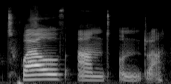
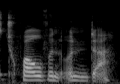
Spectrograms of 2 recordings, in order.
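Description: First: TWELVE AND UNDER stressed slowly, TWELVE hit louder; emphatic repeat. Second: Said in the usual way. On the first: Real, not acted. Waitress reiterating the menu's age limit, TWELVE drawn out and emphatic. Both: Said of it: "I'll reiterate that".

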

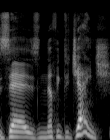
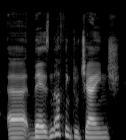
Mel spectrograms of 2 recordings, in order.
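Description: First: Slow, hammed-up French accent quoting the team boss; badly faked French accent, stretched out; full French accent. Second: Slow, hammed-up Italian accent imitating the team boss; mock Italian manager voice; badly faked Italian accent, drawn out; terrible Italian accent. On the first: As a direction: do the manager in over-the-top French. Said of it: "just do it full French then". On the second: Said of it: "It's just my terrible Italian accent".

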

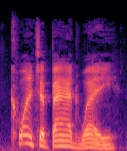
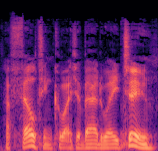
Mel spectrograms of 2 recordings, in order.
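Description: First: Drawn out slowly with false pity; slow, sorrowful-sounding repetition; slow mock sympathy. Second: Said in the usual way. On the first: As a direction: linger on each word. Sid repeating, slow.

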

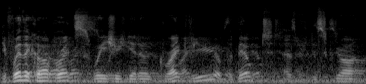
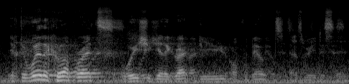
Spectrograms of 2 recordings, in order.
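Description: First: "describe" said in place of descend, as dɪskɹaɪ; captain slips and says "describe" with a clear skr sound; pilot voice misread. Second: "descend" said properly as dɪsɛnd; captain fixes the slip and says "descend" with a clear s-e-n; pilot voice corrected. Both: Pretend. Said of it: "Ah, come on, [name]".

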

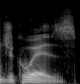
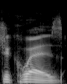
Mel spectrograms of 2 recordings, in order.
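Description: First: Jaquiz with the ending bent to "kiz"; Jaquiz, the playful way he calls him; nickname pronunciation. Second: Jaquez said as the name is meant to be; Jaquez, the correct version first; proper name. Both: Shown as a demonstration. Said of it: "I call him Jaquiz".

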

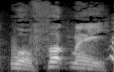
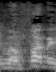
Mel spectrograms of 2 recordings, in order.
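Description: First: A hint of a West Country musician, "well, fuck me" said with a laugh. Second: Said in the usual way. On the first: Reading out [name]'s reply from the Trogs tapes, faintly West Country. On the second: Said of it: "Well, that's funny in itself".

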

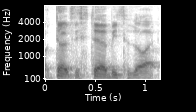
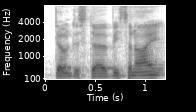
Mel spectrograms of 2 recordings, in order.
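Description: First: Lower, softer put-on mob-boss accent; mock Stalin accent. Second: Said in the usual way. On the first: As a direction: growl the order like a Soviet boss, lower and softer. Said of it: "I might keep doing that". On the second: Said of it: "something like that, probably".

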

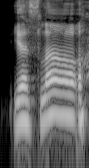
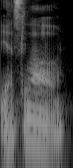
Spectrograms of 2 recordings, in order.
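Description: First: Higher, laughing "Yes, Lord" without the d; rapper catchphrase. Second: Low, soft "Yes, Lord" with the d dropped; rapper catchphrase. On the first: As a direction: laugh out the clipped ad-lib. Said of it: "Two letters missing". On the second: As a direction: murmur it like the rapper's ad-lib. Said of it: "he said". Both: Retold or imitated.

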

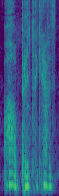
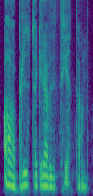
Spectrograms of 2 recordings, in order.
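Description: First: Shocked whisper, no voice at all. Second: Said in the usual way. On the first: Retold or imitated. Turning to Kevin's mother at the doctor's, whispering. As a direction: breathe the question out unvoiced, stunned. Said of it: "skulle viska". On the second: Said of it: "skulle viska och bara".

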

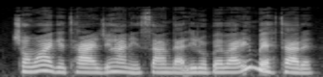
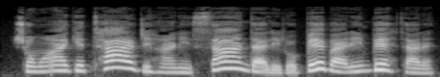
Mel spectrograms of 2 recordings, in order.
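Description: First: Said in the usual way. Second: Wrong syllables punched in "ترجیحاً صندلی رو ببرین بهتره"; misplaced stress. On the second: Shown as a demonstration. (استرس غلط و کشیده روی سیلاب اول «ترجیحاً صندلی رو ببرین بهتره») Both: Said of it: "تفاوت رو متوجه شدین؟".

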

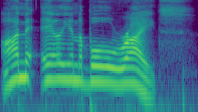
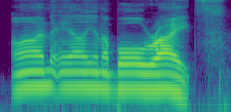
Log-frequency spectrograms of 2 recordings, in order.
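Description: First: "Unalienable" punched higher and slower, "rights" landed firmly; raised, insistent stress on "Unalienable rights"; emphatic stress. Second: "unalienable rights" drawn out slowly, each word weighted; deliberate slow stress on "unalienable rights". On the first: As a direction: hit "Unalienable" hard and high, then land "rights". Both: Shown as a demonstration. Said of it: "And I stress the word".

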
